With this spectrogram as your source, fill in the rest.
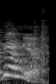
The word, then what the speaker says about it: Mjolnir: I Mitch said, Jolner. That's what I said. Thor's Yeah, hammer. yeah. Thor's hammer. That's Actually, what I said she- in my Why head. is the J silent? She pronounced it the way Chrissy pronounces Mjolnir. She says Mjolnir.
